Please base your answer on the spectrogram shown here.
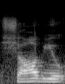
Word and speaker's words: Xiaoyu: நான் ஃபஸ்ட் வார்த்தை சொல்லியிருந்தேன் பார்த்தீங்களா மக்களே, அந்த பொண்ணுடைய பெயர் ஸ்பெல் பண்ணுறப்போ XIAOYU, இதை ப்ரொனவுன்ஸ் பண்ணுறது வந்து ஷாவ்யூ அப்படிங்கிறாங்க.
